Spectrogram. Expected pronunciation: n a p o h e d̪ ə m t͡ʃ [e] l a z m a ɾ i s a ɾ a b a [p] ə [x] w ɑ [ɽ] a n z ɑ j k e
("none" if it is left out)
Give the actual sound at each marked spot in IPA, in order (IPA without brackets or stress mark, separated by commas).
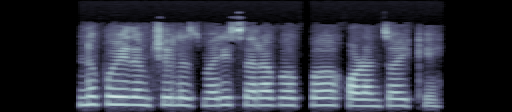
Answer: e, p, x, ɽ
